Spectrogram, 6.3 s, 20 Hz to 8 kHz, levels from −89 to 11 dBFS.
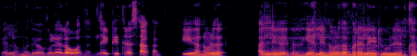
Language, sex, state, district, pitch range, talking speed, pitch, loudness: Kannada, male, Karnataka, Bellary, 125-130 Hz, 135 wpm, 125 Hz, -27 LUFS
